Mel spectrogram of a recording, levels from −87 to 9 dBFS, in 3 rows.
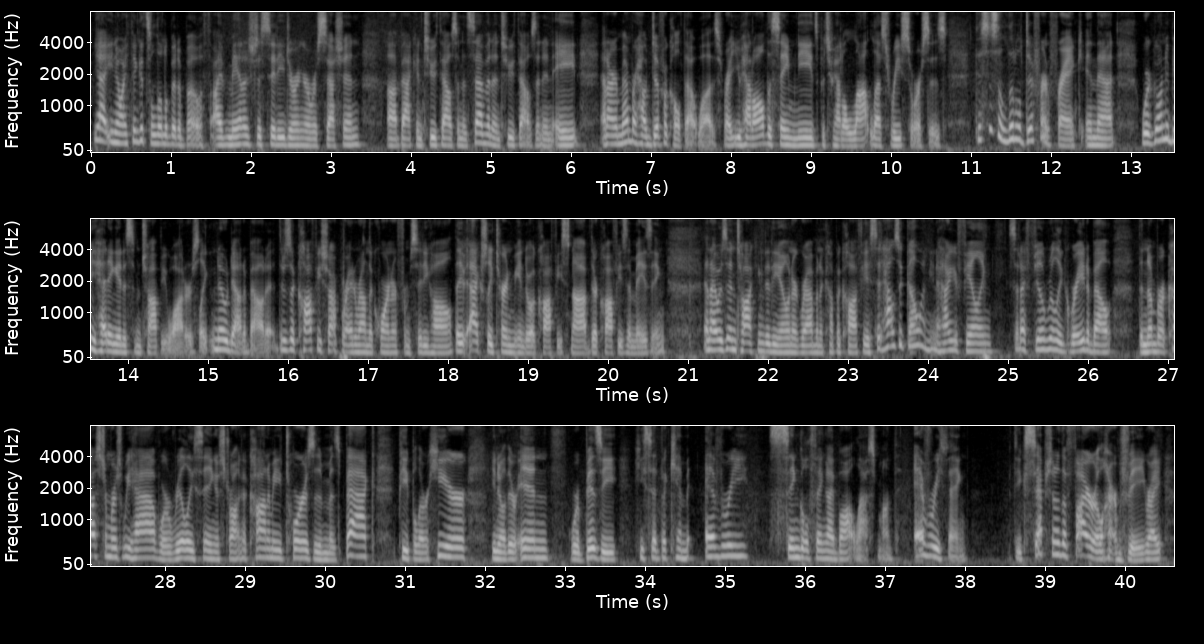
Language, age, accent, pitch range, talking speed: English, 40-59, American, 155-195 Hz, 240 wpm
